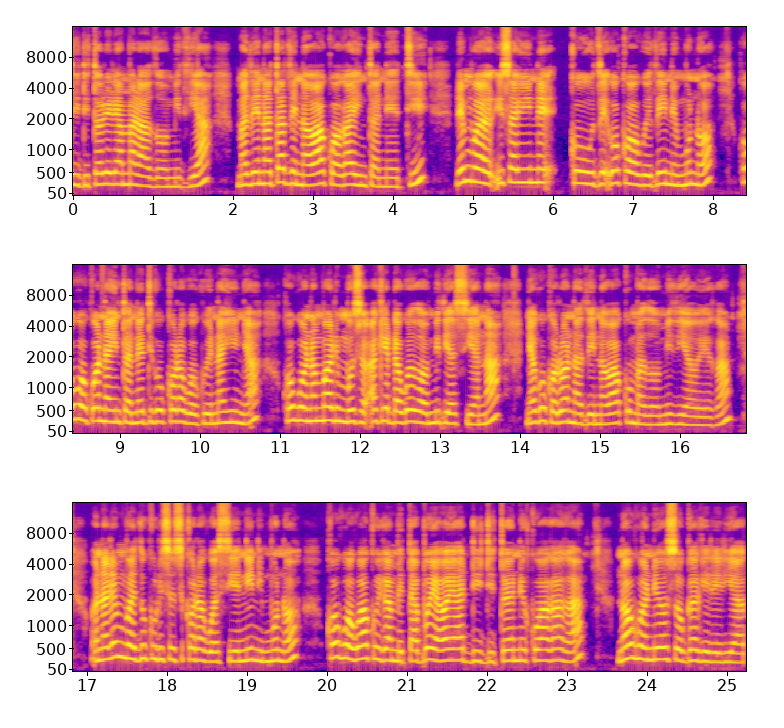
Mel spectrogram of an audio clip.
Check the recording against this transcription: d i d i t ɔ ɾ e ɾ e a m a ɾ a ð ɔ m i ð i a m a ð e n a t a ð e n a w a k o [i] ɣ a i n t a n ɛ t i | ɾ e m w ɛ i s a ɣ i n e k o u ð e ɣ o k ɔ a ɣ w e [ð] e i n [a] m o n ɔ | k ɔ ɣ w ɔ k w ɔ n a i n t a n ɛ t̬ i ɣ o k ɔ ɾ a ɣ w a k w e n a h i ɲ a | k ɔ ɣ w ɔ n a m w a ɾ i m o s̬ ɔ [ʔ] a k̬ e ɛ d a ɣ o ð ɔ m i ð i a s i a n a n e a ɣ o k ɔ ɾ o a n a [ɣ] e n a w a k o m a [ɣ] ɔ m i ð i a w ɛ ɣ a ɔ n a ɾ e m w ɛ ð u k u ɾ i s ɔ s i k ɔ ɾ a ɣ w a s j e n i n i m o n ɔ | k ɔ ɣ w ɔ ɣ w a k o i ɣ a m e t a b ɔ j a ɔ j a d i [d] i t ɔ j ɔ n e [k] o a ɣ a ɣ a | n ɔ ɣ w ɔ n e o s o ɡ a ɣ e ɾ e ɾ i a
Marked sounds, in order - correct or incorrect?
incorrect, correct, incorrect, correct, incorrect, incorrect, correct, correct

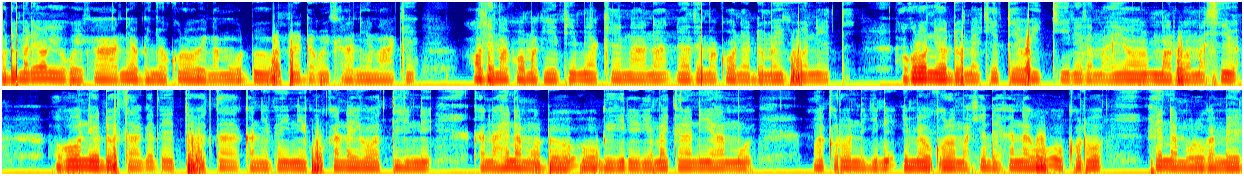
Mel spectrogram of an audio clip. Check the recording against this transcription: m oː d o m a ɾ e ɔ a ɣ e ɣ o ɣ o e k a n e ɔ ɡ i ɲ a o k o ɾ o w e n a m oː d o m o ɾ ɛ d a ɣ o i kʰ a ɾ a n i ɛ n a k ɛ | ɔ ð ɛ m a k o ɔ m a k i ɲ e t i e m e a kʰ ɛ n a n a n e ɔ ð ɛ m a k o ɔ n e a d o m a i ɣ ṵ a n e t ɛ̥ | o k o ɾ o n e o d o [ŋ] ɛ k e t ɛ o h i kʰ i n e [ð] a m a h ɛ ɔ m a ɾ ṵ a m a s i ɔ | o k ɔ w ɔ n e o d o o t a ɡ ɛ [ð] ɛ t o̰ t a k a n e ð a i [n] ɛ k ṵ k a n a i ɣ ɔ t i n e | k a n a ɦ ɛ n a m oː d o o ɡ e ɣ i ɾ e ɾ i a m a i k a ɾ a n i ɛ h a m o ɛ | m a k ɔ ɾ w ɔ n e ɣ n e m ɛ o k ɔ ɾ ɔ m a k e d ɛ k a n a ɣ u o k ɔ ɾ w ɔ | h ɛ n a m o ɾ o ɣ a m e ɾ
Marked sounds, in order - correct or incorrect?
incorrect, correct, correct, correct

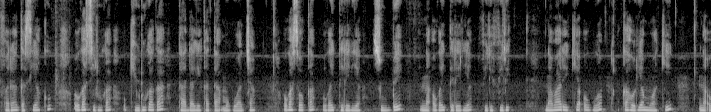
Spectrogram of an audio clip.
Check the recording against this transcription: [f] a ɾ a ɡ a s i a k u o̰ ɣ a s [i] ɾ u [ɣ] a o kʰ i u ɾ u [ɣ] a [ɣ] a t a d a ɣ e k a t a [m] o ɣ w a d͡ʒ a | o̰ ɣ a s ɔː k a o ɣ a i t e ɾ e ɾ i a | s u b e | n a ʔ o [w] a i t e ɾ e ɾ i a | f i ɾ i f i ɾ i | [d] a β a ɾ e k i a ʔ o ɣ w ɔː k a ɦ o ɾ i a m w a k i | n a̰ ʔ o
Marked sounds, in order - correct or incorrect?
correct, correct, correct, correct, correct, correct, incorrect, incorrect

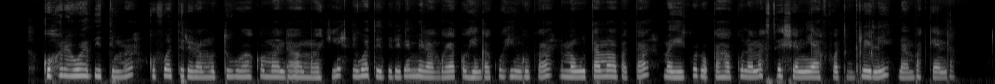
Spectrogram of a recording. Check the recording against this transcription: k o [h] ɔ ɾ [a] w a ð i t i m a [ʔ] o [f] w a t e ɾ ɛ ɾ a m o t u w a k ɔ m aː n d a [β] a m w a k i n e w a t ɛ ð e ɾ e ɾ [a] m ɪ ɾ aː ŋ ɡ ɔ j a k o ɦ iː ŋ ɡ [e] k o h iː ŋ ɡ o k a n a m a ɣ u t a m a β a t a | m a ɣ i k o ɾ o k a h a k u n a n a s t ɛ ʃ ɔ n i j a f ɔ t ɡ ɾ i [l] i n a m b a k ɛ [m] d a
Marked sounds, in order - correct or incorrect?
correct, correct, incorrect, correct, incorrect, incorrect, incorrect, correct, incorrect

